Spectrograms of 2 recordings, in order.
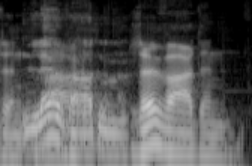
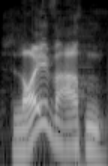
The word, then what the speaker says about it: Leeuwarden: I think it's Leeuwarden. Leeuwarden. It's a German stream, isn't it? So if we say it like someone German... Yeah, Leeuwarden.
